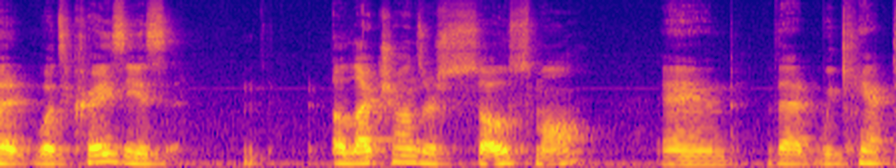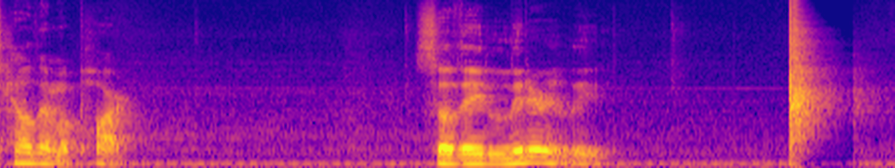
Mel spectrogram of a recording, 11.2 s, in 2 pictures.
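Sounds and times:
speech: 0.0s - 6.5s, 8.2s - 9.5s
clapping: 10.5s - 11.0s.

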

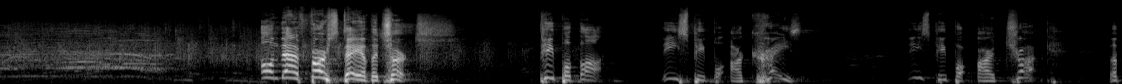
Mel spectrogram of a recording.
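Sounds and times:
audience clapping hands: 0.0s - 5.9s
speech: 2.6s - 4.3s, 5.4s - 8.1s, 9.1s - 11.2s.

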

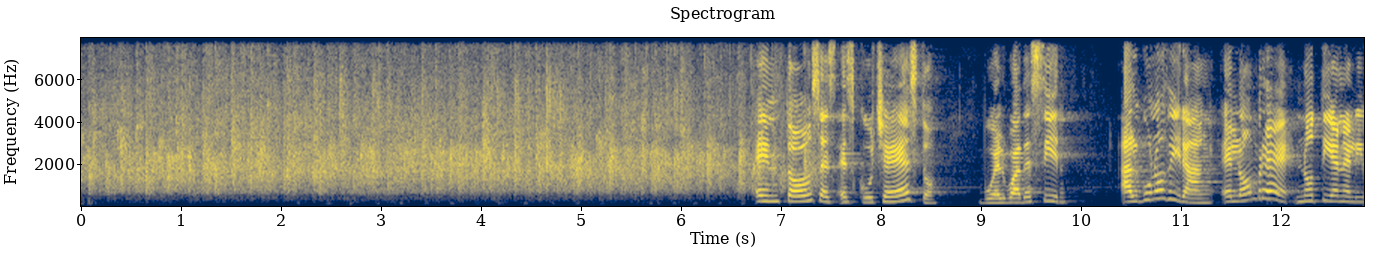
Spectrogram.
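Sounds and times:
audience applause: 0.0s - 7.4s
speech: 6.8s - 12.8s.

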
